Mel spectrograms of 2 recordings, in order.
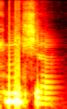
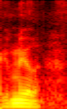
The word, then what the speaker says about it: Kamisha: How do you say your name again? Kamisha. Kamisha. Goodness gracious. I was gonna say Camila. Yes. Kamisha.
